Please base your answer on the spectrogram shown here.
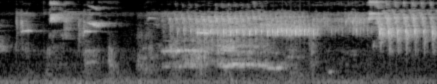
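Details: Canary in morning song: a few sharp chirps, then a long, rapid rolling trill with buzzy, pulsed texture continuing to the end.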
